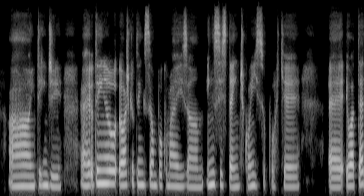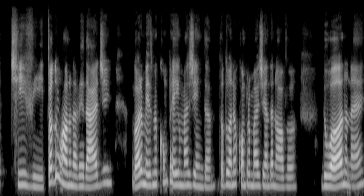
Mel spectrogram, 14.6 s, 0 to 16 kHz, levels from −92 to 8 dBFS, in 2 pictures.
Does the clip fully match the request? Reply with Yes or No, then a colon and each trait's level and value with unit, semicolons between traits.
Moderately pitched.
No: high, 205 Hz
